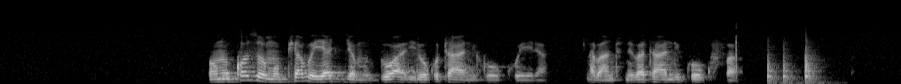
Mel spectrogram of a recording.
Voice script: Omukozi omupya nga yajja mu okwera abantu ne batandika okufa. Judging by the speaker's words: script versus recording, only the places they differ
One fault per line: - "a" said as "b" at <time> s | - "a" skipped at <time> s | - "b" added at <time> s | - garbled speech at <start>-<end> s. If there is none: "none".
- "nga" said as "bwe" at 3.0 s
- "ddwaliro okutandika" added at 3.7 s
